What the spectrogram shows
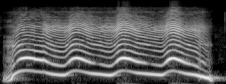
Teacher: It's got a labiodental fricative, it's oscillated, it's aspirated, and it's voiced. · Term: siren sound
